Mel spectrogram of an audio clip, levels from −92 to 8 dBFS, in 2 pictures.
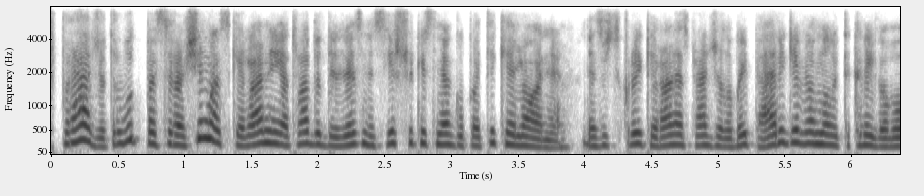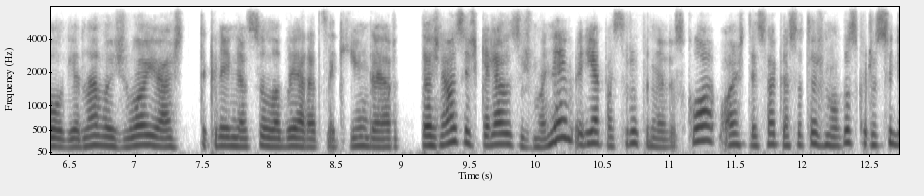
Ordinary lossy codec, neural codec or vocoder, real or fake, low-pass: Opus, 32 kbps; codec, 16 kHz, 2 kbps, FreqCodec, smaller model; fake; 7.2 kHz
